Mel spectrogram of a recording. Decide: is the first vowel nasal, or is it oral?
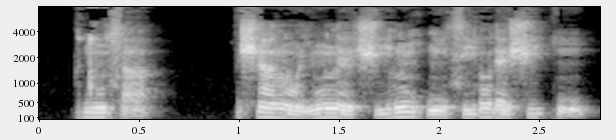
nasal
